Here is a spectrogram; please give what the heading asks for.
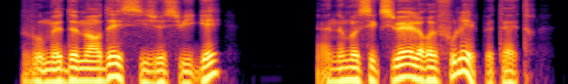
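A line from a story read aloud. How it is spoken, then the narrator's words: Weary but amused. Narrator (French): fit King d'une voix lasse mais amusée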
